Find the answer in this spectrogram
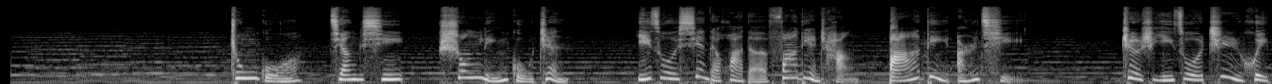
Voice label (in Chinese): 女, 专题解说, 记述大气; 分宜电厂项目; 质感知性; 沉稳大气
